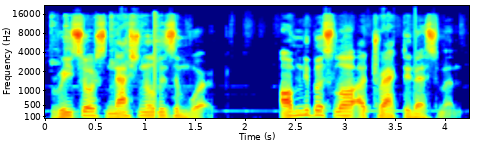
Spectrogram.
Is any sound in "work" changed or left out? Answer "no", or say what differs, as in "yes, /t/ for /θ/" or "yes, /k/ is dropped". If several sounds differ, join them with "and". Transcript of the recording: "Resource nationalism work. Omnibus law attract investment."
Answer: no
